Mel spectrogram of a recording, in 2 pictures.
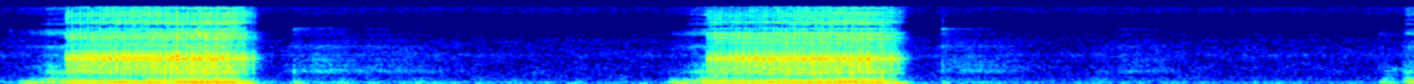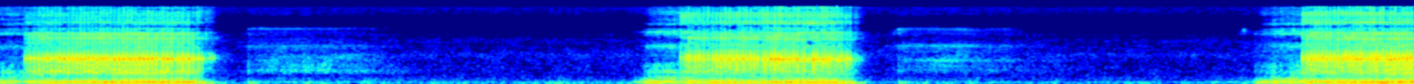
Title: Snoring in Sleep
